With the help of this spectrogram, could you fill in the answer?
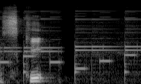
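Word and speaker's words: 好き: Uh first we have ski as a reminder the between it's between unvoiced consonants so it's barely heard if at all. So ski also accented on the last syllable uh which means liking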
